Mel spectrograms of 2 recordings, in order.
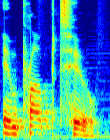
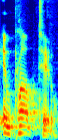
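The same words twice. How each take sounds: First: The second P sound is pronounced. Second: The second P sound is left out. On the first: The speaker calls it wrong. "we don't say impromptu" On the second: The speaker calls it right. "We say impromptu. We omit that second P"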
